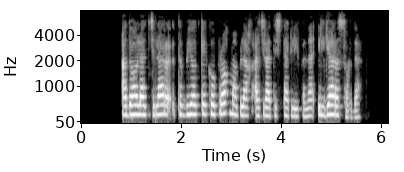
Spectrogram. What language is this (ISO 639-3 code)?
uzb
